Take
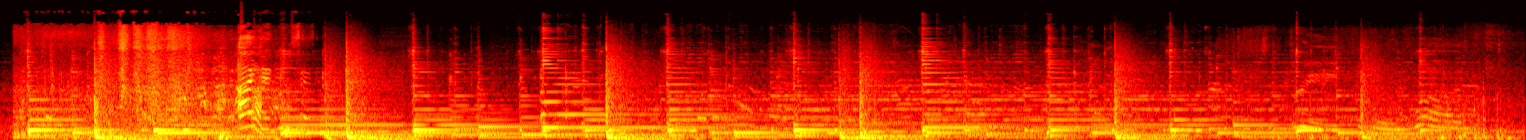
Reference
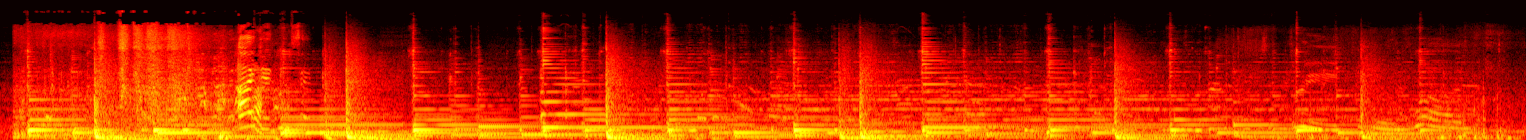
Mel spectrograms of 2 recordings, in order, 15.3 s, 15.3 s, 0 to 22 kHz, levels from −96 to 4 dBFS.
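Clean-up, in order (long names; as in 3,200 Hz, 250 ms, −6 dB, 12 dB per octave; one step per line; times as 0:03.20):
clipped peaks rebuilt −5.5 dBFS
echo removal 142 ms −17.5 dB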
